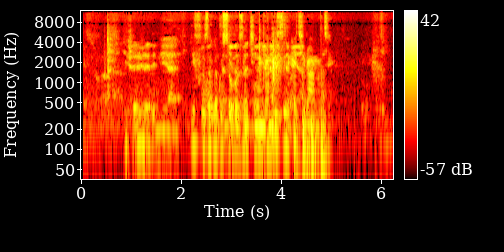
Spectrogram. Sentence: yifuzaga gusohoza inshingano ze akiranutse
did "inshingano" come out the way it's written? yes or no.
yes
